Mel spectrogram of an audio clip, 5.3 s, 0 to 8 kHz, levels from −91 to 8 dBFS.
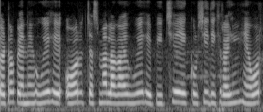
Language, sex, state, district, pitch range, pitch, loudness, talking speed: Hindi, female, Himachal Pradesh, Shimla, 240-265 Hz, 250 Hz, -18 LUFS, 180 wpm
